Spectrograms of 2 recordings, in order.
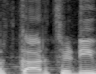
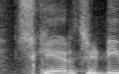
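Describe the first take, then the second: First: स्कार्सिटी as skaar-si-ti; 'skaar' pronunciation. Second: स्केरसिटी as skair-si-ti; 'skair' pronunciation. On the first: Teacher allowing this form too, स्कार्सिटी said as skaar-si-ti. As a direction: open स्कार्सिटी with a long 'aa' as in car. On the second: Teacher calling this form correct, स्केरसिटी said as skair-si-ti. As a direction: open स्केरसिटी with an 'air' vowel. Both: Shown as a demonstration. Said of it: "स्केरसिटी भी सही है और स्कार्सिटी भी सही है".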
